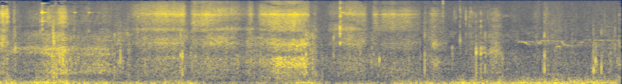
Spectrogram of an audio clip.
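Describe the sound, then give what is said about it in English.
Footsteps of a person walking outdoors to join up with a path, a steady run of many footfalls over continuous rustling noise, with no talk. “Yeah, I'm going to walk around and join up with the path,”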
